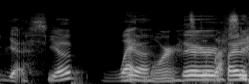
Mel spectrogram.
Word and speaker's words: Wetmore: Is that how you pronounce his last name? Wetmore? Yes. Yep. Wetmore.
